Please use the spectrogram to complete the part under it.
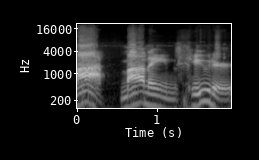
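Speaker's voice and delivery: over-the-top hillbilly Southern accent. Explaining how he gets into the accent, the speaker demonstrates a super hick Southern accent. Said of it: "like super hick Southern accent".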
